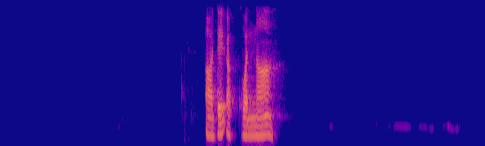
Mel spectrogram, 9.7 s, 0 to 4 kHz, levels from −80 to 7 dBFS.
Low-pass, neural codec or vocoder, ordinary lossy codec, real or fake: 3.6 kHz; none; Opus, 32 kbps; real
